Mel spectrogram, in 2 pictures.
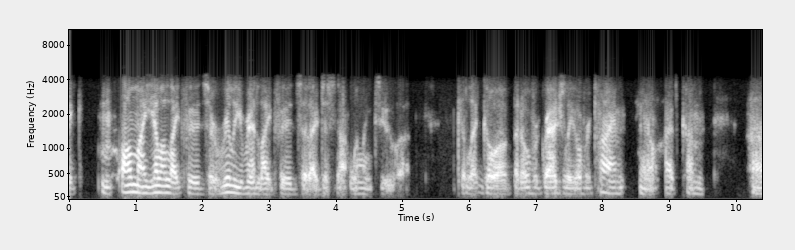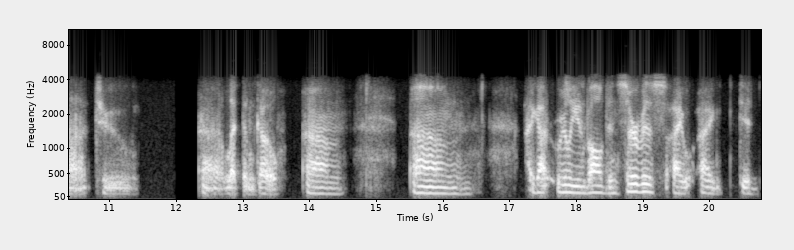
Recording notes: from the 100 Pounders Phone Meeting, 12/9/23.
